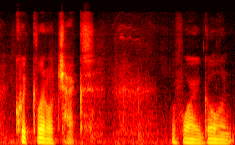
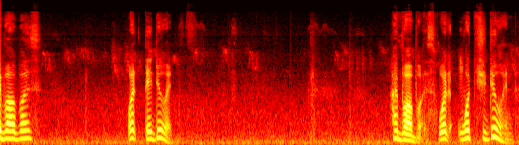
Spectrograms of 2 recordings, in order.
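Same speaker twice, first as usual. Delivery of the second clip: higher cooing pet talk; 8 semitones higher than usual. Real, not acted. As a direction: coo at the kitties like babies. Cooing at cats in street.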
